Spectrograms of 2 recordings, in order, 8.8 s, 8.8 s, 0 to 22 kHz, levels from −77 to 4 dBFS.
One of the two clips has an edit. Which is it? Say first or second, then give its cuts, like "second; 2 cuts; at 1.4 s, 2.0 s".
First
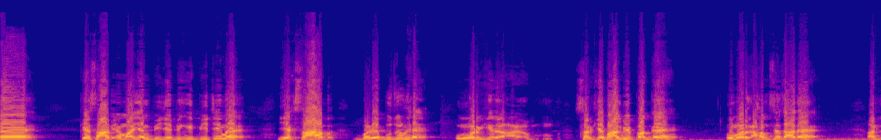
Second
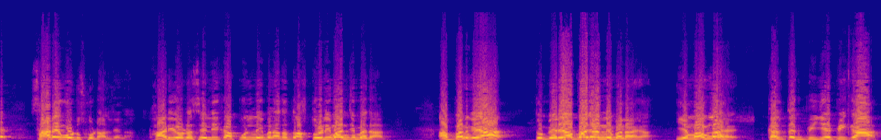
second; 2 cuts; at 1.3 s, 7.5 s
